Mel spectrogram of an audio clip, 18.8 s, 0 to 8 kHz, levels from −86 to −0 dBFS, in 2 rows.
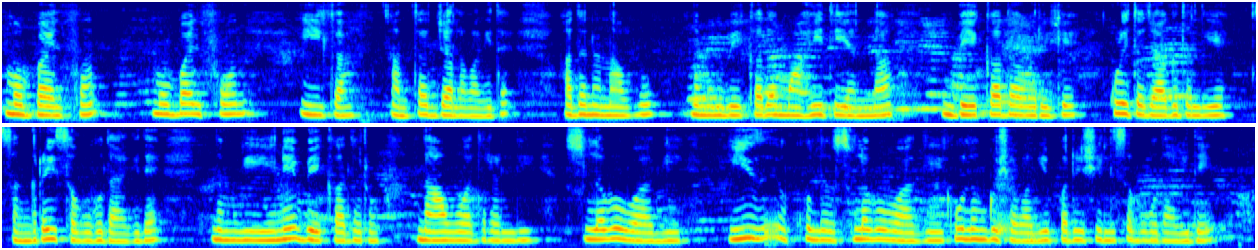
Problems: background sounds at intervals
